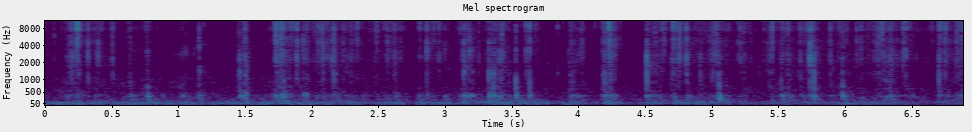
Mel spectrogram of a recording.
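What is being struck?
Ball of wound plastic tape.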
